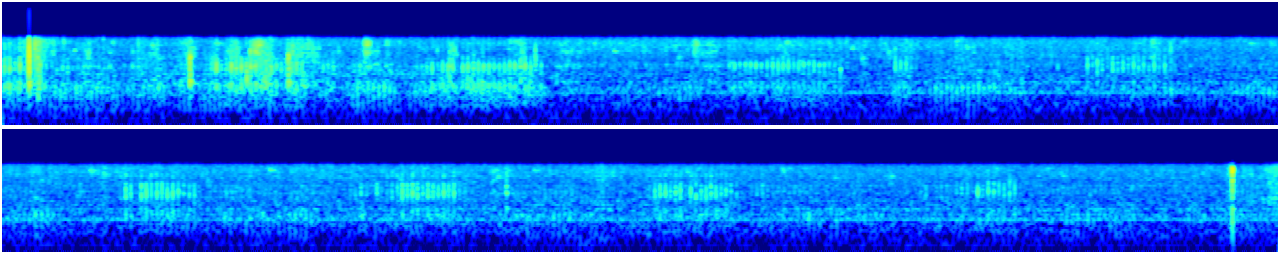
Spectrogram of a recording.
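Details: Pet cat purring up close: a steady, low, throbbing rumble pulsing in regular breath cycles about every two seconds, with light handling noise near the start.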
